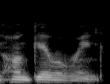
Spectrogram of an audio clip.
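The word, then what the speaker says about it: Hungaroring: don't know the name, it is called the Hungarrow Ring.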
